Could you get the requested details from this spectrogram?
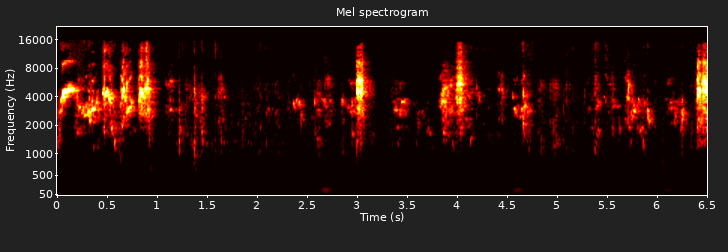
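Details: Contented budgerigars kept as pets give scattered chirps, sharp squeaks and scratchy warbled notes, with brief quiet gaps between louder bursts of bright twittering.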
